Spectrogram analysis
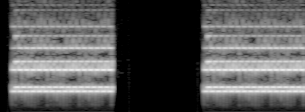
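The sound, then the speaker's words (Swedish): A mobile phone ringtone trills in two bursts of rapid, bright electronic pulses, each about a second long with a pause between, loud with no talking, signalling an incoming call from the phone owner's mother. “Nu ringer min mamma.”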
